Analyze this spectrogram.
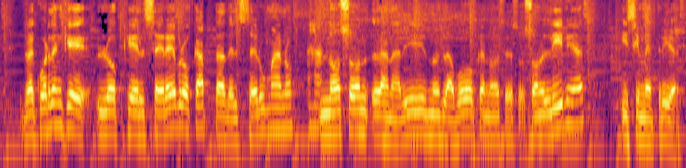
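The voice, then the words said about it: Guerrero Mexican Spanish accent. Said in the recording (Spanish): “ya te oí el acento guerrerense”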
